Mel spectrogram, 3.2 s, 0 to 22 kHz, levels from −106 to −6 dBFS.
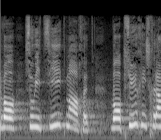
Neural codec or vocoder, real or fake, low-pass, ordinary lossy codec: vocoder, 44.1 kHz, 128 mel bands every 256 samples, BigVGAN v2; fake; 14.4 kHz; none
